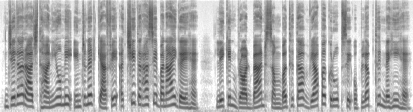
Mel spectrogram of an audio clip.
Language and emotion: Hindi, neutral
